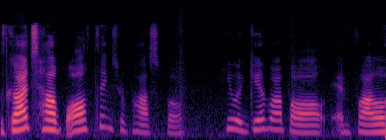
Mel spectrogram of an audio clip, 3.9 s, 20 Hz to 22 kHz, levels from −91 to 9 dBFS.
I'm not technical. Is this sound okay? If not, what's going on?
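Yes, it's fine: the background noise is just the room the microphone was in, and the voice getting quieter or louder around half a second in and again near the end is only the person shifting position, not a problem with the recording.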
